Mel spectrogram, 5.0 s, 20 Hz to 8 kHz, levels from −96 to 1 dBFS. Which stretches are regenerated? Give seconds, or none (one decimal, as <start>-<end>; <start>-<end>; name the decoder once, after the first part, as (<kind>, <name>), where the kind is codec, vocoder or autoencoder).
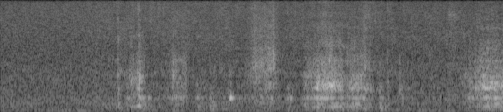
1.1-4.1 (codec, HILCodec)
